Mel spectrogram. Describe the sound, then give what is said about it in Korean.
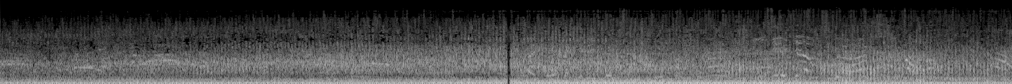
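A helicopter drones overhead, its rotor thumping steadily and loud throughout, with a constant low engine rumble; indistinct voices murmur faintly beneath the noise. “헬기 소리 들려.”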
